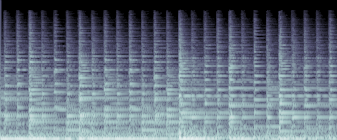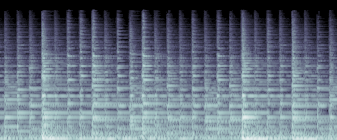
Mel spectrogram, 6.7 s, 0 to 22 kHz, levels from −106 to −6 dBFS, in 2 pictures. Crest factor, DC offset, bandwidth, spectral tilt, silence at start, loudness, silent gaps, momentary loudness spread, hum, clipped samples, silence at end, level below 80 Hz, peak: 18 dB; 0.2%; 12.5 kHz; -5.5 dB/octave; 0 s; -23 LUFS; none; 6 LU; none; under 0.1%; 0 s; -24 dBFS; -4 dBFS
